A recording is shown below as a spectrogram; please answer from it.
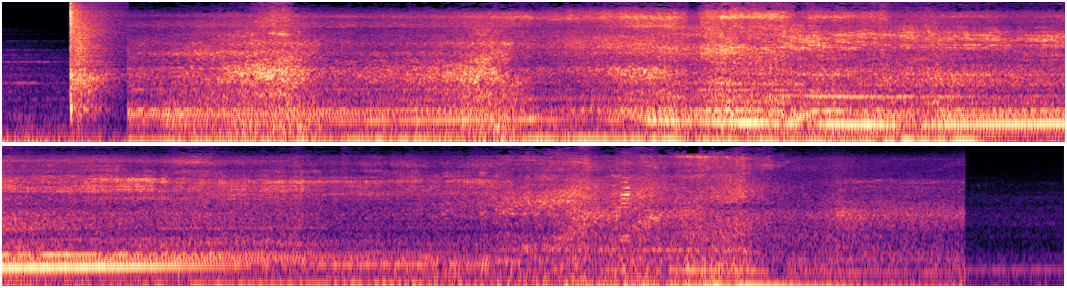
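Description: Highway traffic passing close by: a heavy dump truck and cars going past, their engine hum and tyre noise swelling and fading.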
